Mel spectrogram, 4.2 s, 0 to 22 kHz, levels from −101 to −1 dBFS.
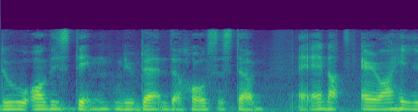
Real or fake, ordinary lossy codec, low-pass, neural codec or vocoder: fake; none; 7.2 kHz; codec, 16 kHz, 0.5 kbps, FunCodec, trained on LibriTTS, 25 frames a second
